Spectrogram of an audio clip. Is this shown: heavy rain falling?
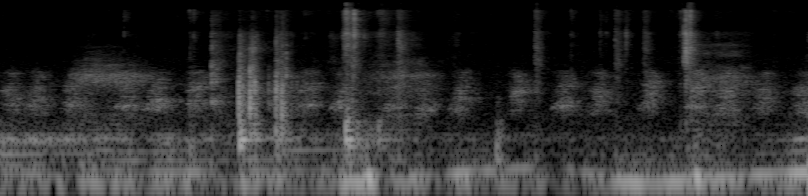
no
